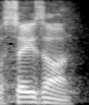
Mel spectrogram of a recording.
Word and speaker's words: Saison: Oh, is that how it's pronounced? Oh, so you're the BGCP guy, so you know. – So, no, Saison.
